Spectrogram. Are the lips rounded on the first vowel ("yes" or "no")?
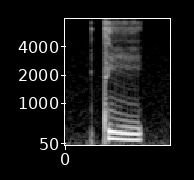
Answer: no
